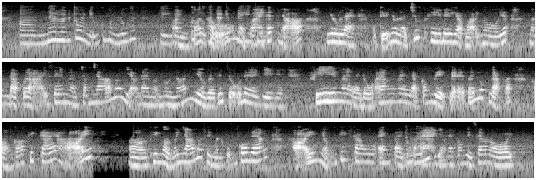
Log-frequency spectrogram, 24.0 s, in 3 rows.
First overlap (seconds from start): 3 s

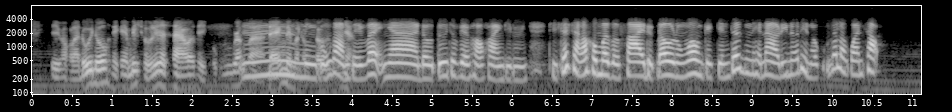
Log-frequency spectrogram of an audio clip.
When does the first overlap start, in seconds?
3 s

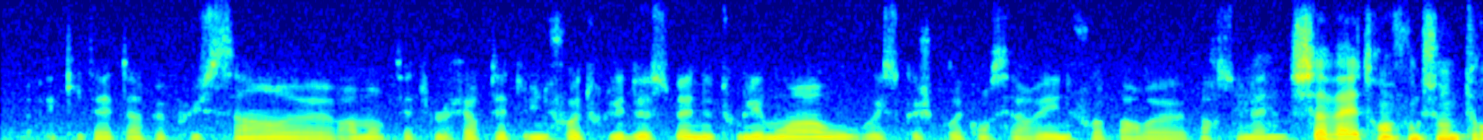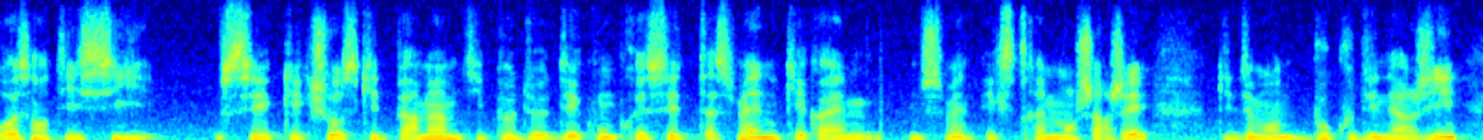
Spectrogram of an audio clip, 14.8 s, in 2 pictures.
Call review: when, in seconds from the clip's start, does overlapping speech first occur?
none

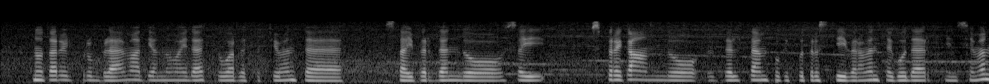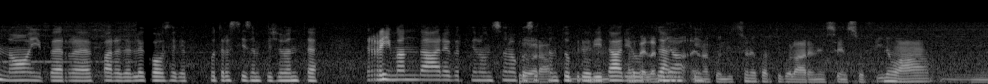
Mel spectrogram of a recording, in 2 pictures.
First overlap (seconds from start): 15 s

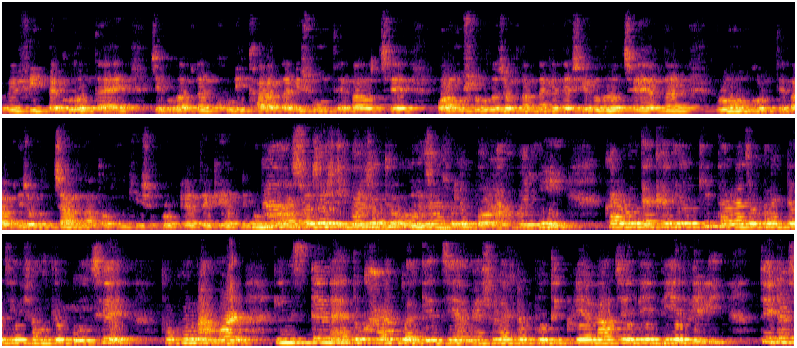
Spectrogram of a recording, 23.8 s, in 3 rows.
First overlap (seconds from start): 10 s

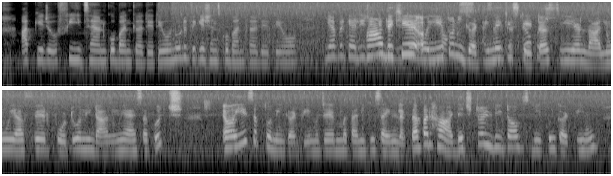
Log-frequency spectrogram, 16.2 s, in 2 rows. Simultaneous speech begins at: 5 s

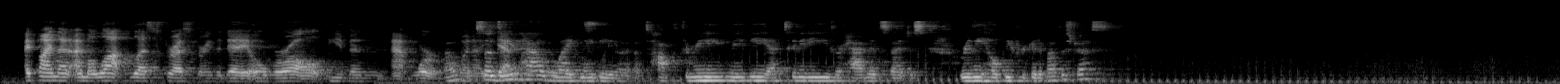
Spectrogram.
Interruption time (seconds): 4 s

